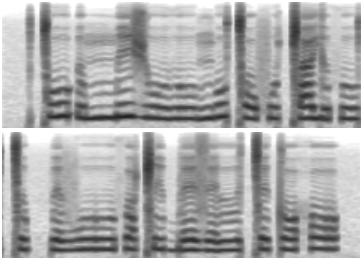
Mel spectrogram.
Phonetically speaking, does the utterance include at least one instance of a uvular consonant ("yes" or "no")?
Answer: no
